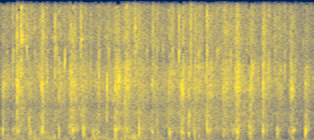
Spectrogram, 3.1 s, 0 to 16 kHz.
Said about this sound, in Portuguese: embora o som de fundo, esse barulho característico de 4 tempos andado, que é muito confortável ao cavaleiro, é a marcha do cavalo. Esse.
